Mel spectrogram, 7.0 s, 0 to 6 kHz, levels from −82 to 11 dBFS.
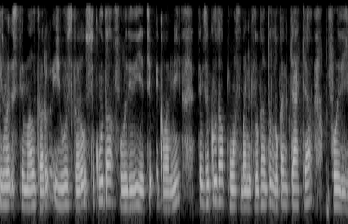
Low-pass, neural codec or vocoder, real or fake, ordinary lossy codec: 5.4 kHz; codec, 44.1 kHz, 7.8 kbps, DAC; fake; none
